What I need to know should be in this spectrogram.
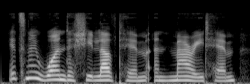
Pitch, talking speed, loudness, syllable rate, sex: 195 Hz, 190 wpm, -18 LUFS, 5.5 syllables/s, female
